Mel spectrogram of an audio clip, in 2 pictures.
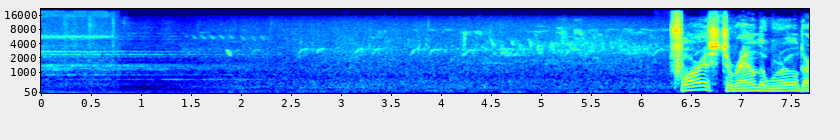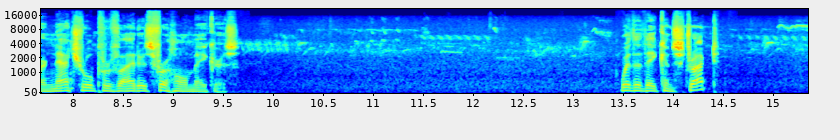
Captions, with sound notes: [birds twittering] Forests around the world are natural providers for home makers, whether they construct,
